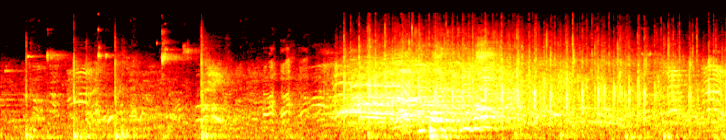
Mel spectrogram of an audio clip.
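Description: A basketball bouncing on a gym floor, with players' voices echoing in the hall. About halfway through, a crowd in the bleachers breaks into loud cheering and shouting that carries on to the end.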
